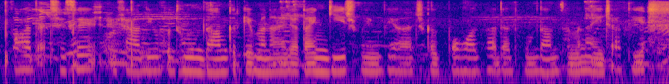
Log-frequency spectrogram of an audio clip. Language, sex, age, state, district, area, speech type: Urdu, female, 30-45, Uttar Pradesh, Aligarh, urban, spontaneous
